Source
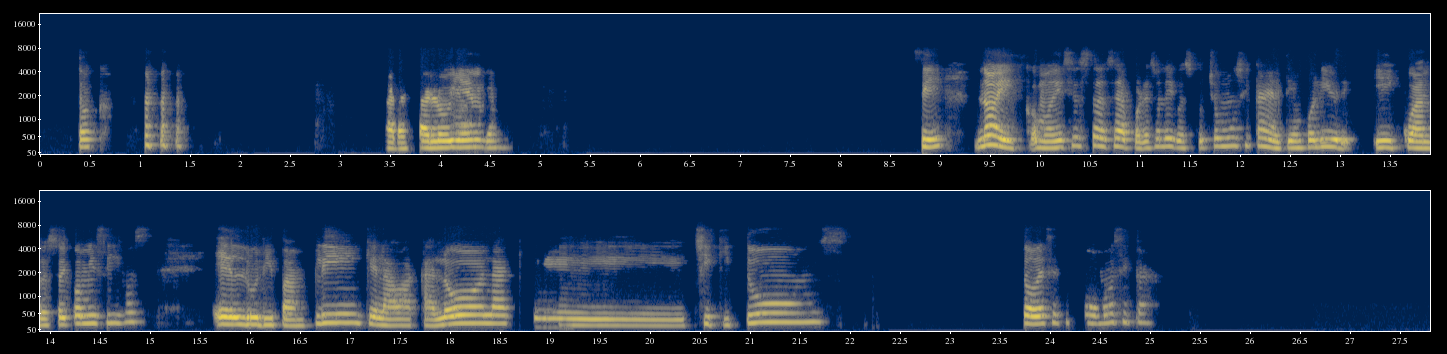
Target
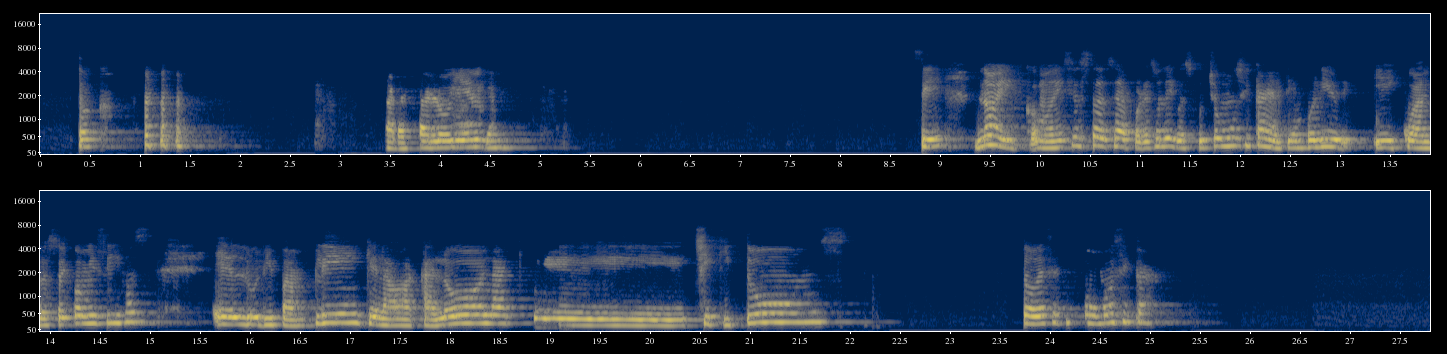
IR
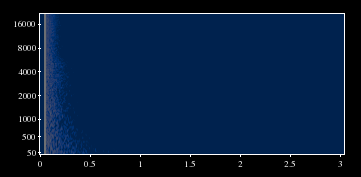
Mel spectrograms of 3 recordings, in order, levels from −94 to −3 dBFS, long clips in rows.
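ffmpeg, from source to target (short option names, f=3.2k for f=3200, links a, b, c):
-filter_complex "[0:a]acompressor=threshold=-35dB:ratio=3,flanger=delay=4.9:depth=9:regen=35:speed=0.86:shape=sinusoidal,asplit=2[a][b];[b]highpass=230,lowpass=3.1k[c];[1:a]atrim=start_sample=2205,lowshelf=f=340:g=8.5[d];[c][d]afir=irnorm=-1:irlink=0,volume=12dB[e];[a][e]amix=inputs=2:normalize=0"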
